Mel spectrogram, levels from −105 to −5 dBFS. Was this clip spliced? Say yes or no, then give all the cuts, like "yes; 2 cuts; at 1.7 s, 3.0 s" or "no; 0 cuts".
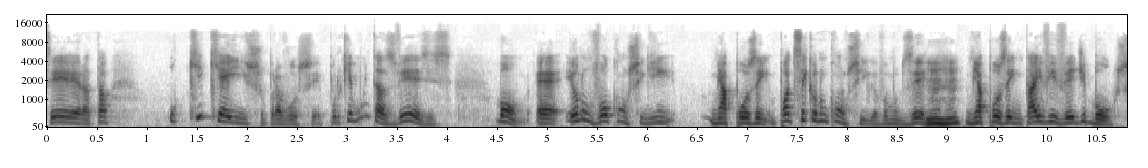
no; 0 cuts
